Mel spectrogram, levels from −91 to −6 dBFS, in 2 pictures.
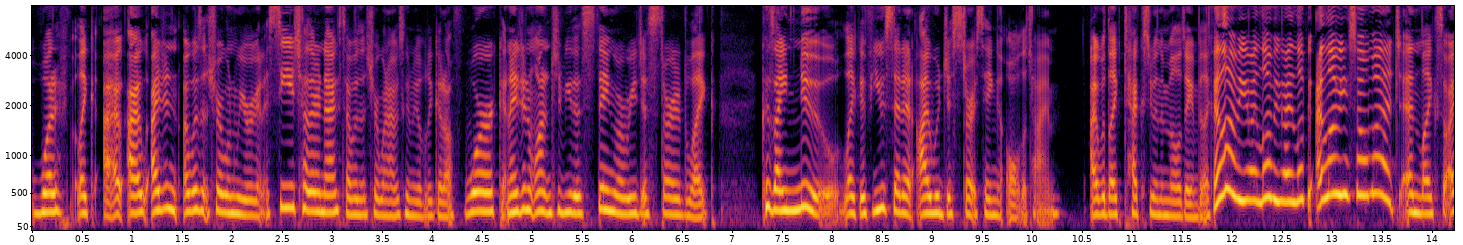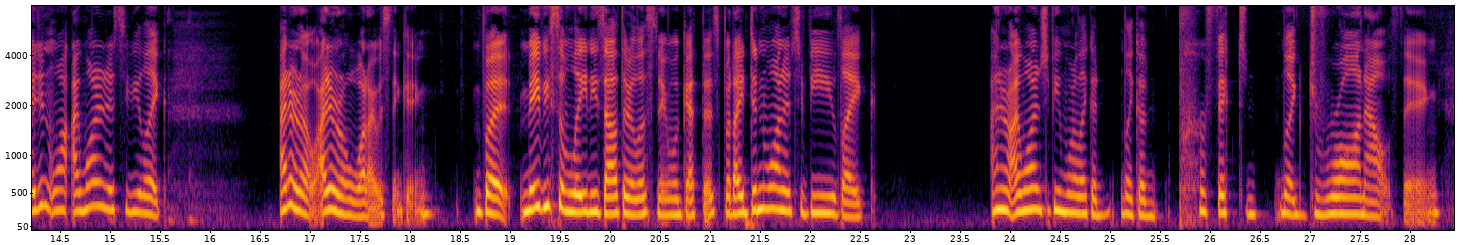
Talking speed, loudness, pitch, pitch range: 315 wpm, -20 LUFS, 235 Hz, 215-265 Hz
